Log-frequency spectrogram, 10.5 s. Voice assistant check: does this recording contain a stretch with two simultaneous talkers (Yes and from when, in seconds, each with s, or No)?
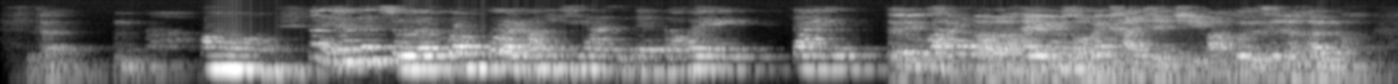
Yes, from 6.7 s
